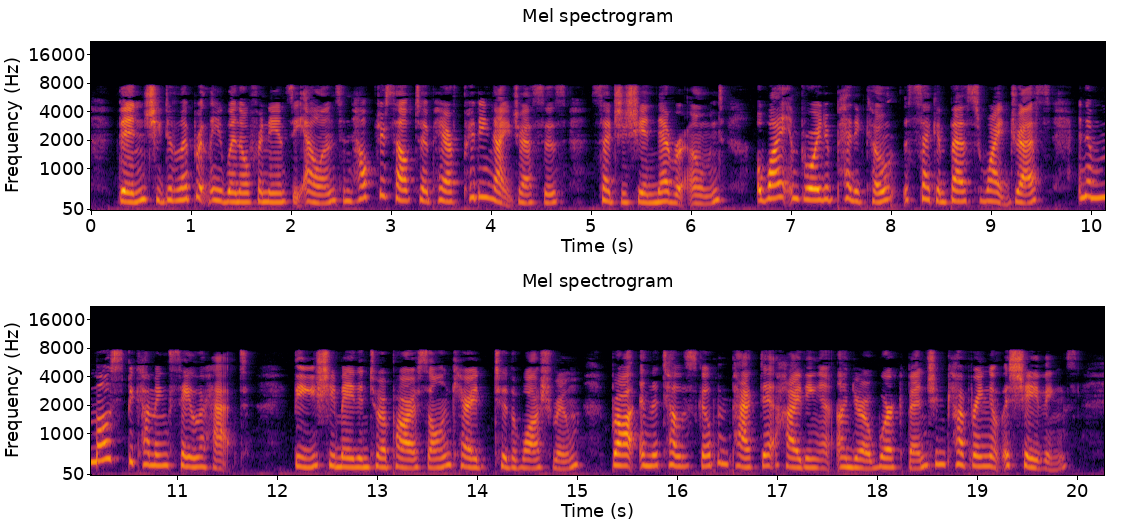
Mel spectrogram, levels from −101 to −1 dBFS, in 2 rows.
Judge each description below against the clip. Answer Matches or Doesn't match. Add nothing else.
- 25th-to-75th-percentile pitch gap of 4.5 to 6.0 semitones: Doesn't match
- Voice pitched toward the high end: Matches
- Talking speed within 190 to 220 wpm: Matches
